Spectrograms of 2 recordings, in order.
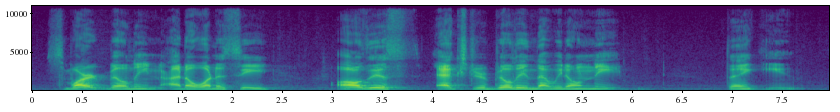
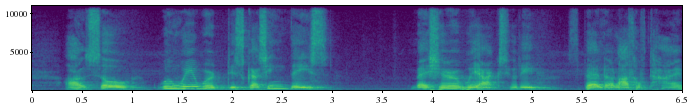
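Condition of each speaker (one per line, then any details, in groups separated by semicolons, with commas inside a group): Cerebral palsy
No condition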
